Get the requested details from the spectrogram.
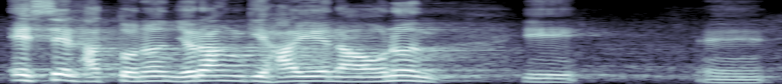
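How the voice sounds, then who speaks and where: A man preaching from the pulpit, his voice high and bright, with a long reverb tail from the large room around him. He swings between calm reading and sudden loud, animated outbursts. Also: measured pace. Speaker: senior pastor. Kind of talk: sermon. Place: large church sanctuary. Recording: echoey hall reverb.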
